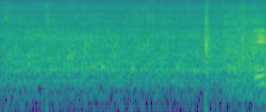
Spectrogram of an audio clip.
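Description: Steady hiss of running water in seawater turtle tanks, with a faint click about one and a half seconds in.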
